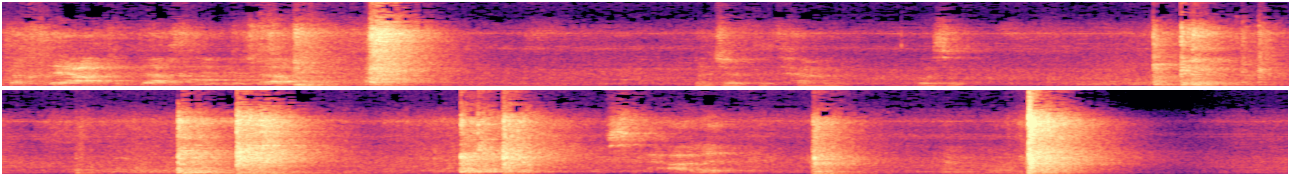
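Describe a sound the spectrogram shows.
Wooden drawers slide open and shut with knocks.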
